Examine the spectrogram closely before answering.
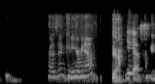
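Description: A young woman speaks over an online call.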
